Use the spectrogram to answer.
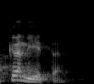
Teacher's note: A palavra caneta, a sílaba tônica é o ne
